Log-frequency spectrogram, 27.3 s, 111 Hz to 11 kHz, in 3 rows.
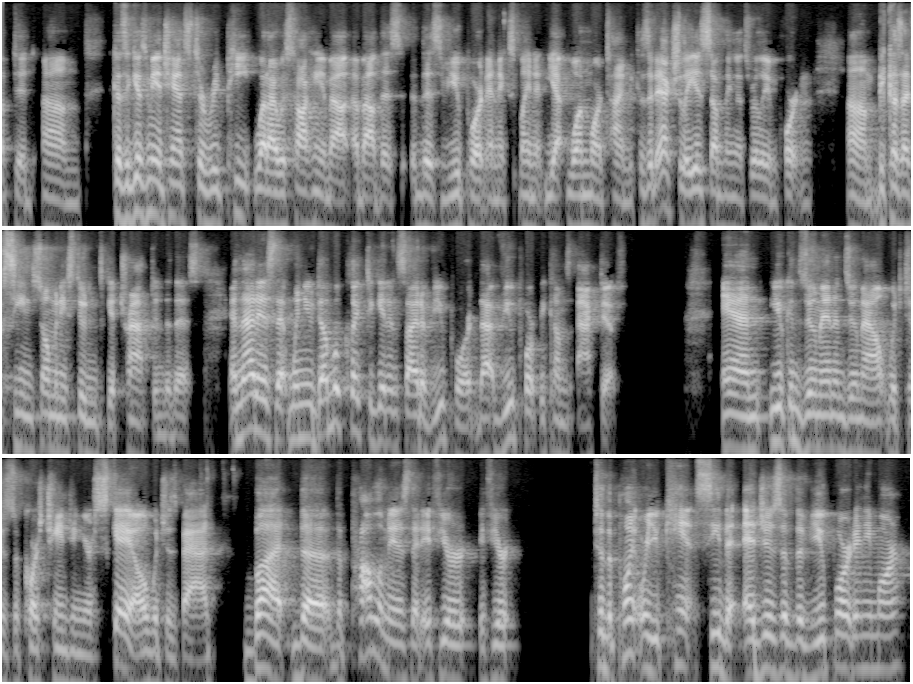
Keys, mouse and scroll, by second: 5.4 click, 7.3 click, 13.5 click, 13.7 click, 20.5 click, 20.9 click, 23.0 scroll, 23.8-24.7 scroll.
